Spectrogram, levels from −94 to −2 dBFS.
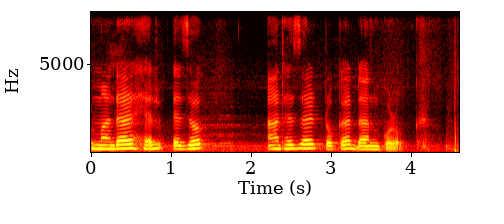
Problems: background conversations at intervals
